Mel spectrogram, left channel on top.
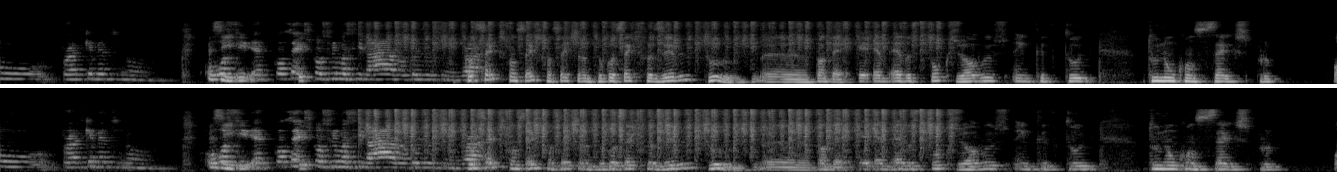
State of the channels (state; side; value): normal; both; correlation 0.32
